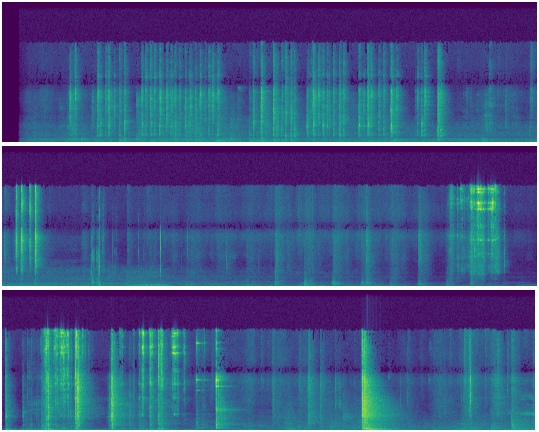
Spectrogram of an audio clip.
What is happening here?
I am typing on my keyboard with the sound of worker machinery outside, I click my pen then get up and leave the living room with my recording device in hand and walk through the hallway, I use my keys to unlock the door, walk outside and then close the door, the buildings elevator can be heard at the end.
